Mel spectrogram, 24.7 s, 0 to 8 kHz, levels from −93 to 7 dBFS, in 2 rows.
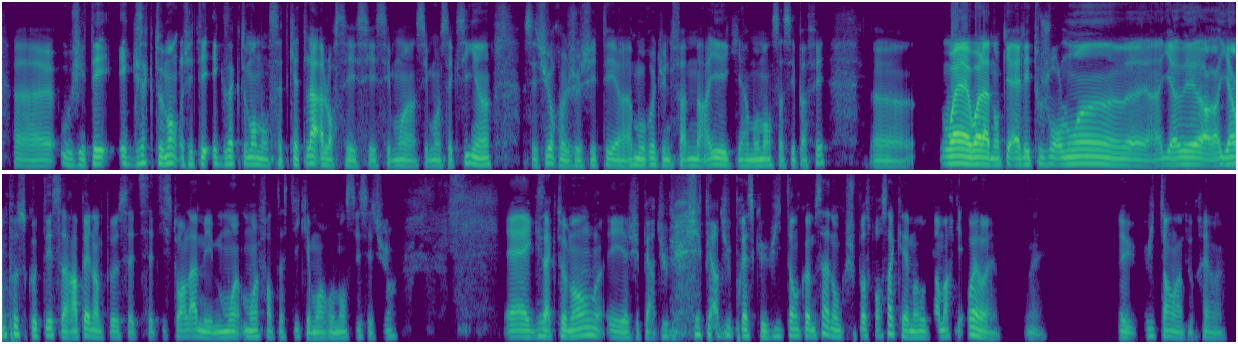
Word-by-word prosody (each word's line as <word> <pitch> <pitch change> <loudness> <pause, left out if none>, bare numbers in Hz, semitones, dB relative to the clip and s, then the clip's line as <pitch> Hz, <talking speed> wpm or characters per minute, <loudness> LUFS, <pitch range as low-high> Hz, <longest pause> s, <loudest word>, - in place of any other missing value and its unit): Heu, 95 0 -3
où 115 -6 -5
j'étais 110 +4 0
exactement 130 +2 0
j'étais 115 +1 -2
exactement 120 0 -1
dans 100 - -1
cette - - -8
quête-là. - - +3
Alors, - - +2
c'est 90 -2 -4
c'est 90 +2 -7
c'est - - -9
moins 95 -2 -3
c'est 95 - -9
moins 95 0 -3
sexy, 100 +7 -2
hein, 110 0 +2 0.3
c'est 95 - -7
sûr. 120 -1 -1
Heu, - - +1
je 90 +2 -5
j'étais 100 +2 -3
amoureux 100 +4 0
d'une 100 -2 -4
femme 100 - -4
mariée, 100 +3 +1
et 105 - -1
qu'il 105 - -9
y - - -2
a - - -3
un - - -1
moment, 100 +1 +1
ça 100 - -7
s'est - - -7
pas - - -6
fait. 135 +4 -6 0.5
Heu, 90 -1 -5 0.3
ouais, 130 0 +11
voilà. 120 -1 +11
Donc 105 0 -1
elle 110 +1 +4
est 115 - +1
toujours 115 -1 -1
loin, 125 -1 +5
heu, 100 -2 0
il 105 - -4
y - - +2
avait 115 +1 +4 0.3
il - - 0
y 120 - +5
a - - +5
un 120 - +4
peu 145 +1 -1
ce - - -7
côté 125 +1 -2
ça 100 - -3
rappelle 100 +3 +1
un 100 - -1
peu 100 0 -6
cette - - -11
cette - - -12
histoire 110 - -5
là, 110 +1 -1
mais 95 -3 -2
moins 100 +2 -1
moins 110 0 -1
fantastique, 100 +1 -11
et 95 - -2
moins 90 0 -2
romancée, 95 +4 -6
c'est 90 - -11
sûr. 105 +5 -13 1.1
Exactement, 110 +3 0
et 95 -3 -3
j'ai 90 - -13
perdu 110 - -8 0.2
j'ai 140 - -1
perdu 135 - -5
presque 115 -1 -3
8 110 +3 -6
ans 120 -1 0
comme 115 -1 -1
ça. 145 - -1
Donc 110 -5 -4
je - - -13
pense 120 - -3
pour 115 - -9
ça 155 - 0
qu'elle 110 -8 -2
m'a 100 - 0
autant 100 +1 -4
marqué. 110 +1 -5
Ouais 140 -1 +4
ouais 100 -6 +1 0.3
ouais. - - -13 0.8
Il 100 - -3
y - - -2
a - - -7
eu - - -20
8 120 -1 -10
ans 105 -3 -2
à 90 - -7
peu - - -16
près, 100 - -9
ouais. 85 -2 -10
105 Hz, 260 wpm, -27 LUFS, 95-120 Hz, 1.1 s, ouais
